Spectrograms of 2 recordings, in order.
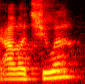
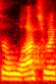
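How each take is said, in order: First: The name is said the outsider way. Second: The name is said the local way. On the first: This is how people from elsewhere say it. The speaker calls it wrong. "but they say Alachua" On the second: This is the proper local form. The speaker calls it right. "so it's Alachua County"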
